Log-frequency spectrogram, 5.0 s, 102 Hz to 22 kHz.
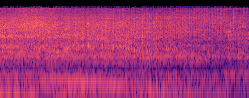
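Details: Tractor 855 FE diesel after replacing a broken rocker bolt with a genuine part (had engine noise and black smoke): smooth, regular beat as revs ease down, no tapping from the valve gear; sounds healthy.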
